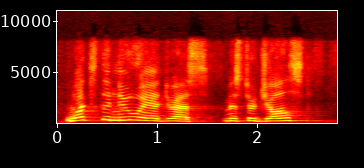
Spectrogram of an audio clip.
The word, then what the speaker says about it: Jost: last name j-u-l-s-t no it's j-o-s-t just j-o-s-t and you say it like jost that is correct oh i was saying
